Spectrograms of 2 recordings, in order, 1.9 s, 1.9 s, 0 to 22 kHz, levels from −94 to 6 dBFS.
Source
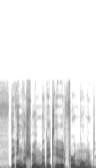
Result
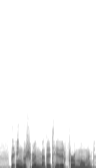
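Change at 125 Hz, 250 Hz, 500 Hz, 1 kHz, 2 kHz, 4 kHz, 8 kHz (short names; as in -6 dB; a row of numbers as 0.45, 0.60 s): -1.0 dB, -1.0 dB, -0.5 dB, +0.5 dB, -3.0 dB, under -15 dB, under -35 dB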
